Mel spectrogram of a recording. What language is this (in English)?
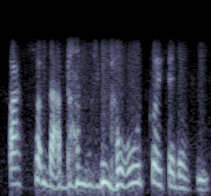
Assamese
